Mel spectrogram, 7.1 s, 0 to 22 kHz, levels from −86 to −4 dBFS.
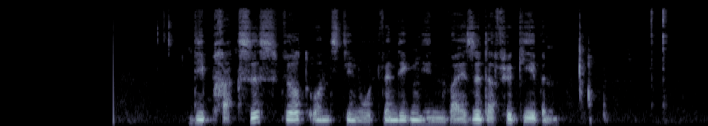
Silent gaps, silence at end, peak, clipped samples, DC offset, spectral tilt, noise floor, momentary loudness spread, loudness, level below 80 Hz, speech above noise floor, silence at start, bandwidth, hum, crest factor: none; 0.4 s; -16 dBFS; under 0.1%; under 0.1%; -4.5 dB/octave; -67 dBFS; 12 LU; -35 LUFS; -80 dBFS; 33 dB; 1.9 s; 16.5 kHz; none; 20 dB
